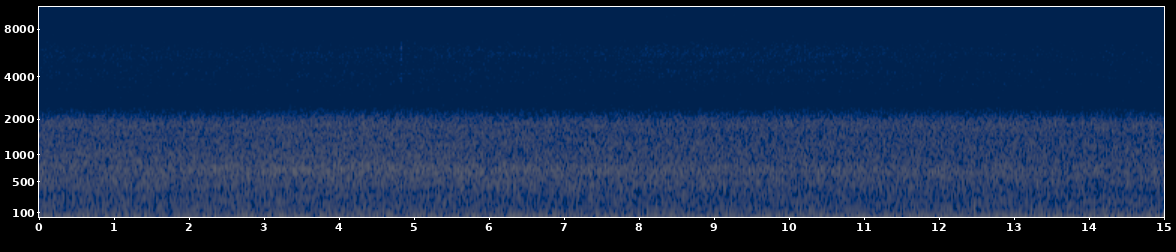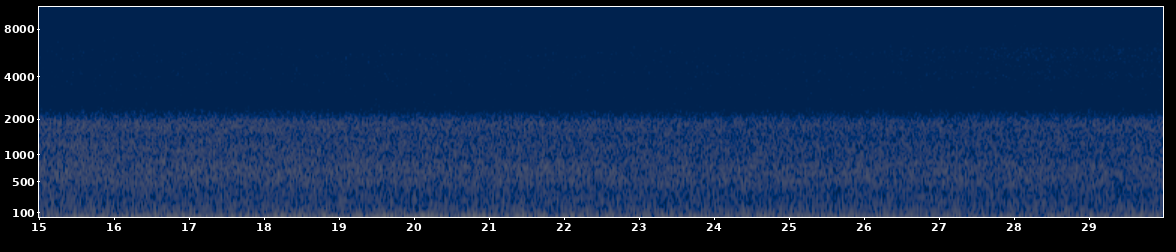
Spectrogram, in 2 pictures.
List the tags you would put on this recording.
Soundscapes > Nature
field-recording phenological-recording raspberry-pi

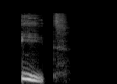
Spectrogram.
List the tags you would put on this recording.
Speech > Solo speech
word voice

